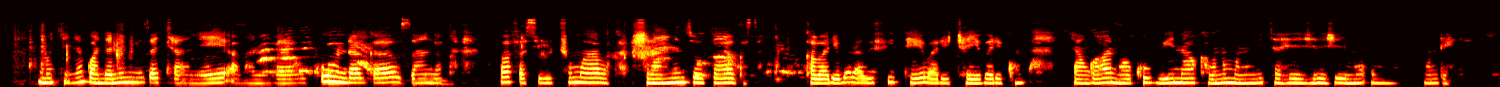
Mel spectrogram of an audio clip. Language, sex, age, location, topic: Kinyarwanda, female, 25-35, Musanze, government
